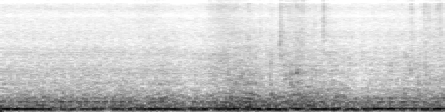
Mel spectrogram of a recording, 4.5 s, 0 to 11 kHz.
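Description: A 1973 Chevrolet K5 Blazer, long unused, idles and crawls along in granny low gear, its engine giving a steady, loud, low rumble with no voices over it.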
